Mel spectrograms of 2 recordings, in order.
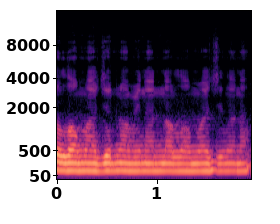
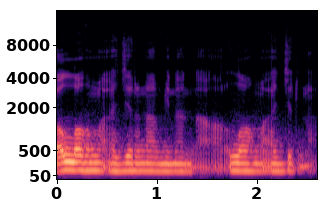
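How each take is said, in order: First: It is rattled off mechanically, without feeling. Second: It is said earnestly, with heartfelt pleading.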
